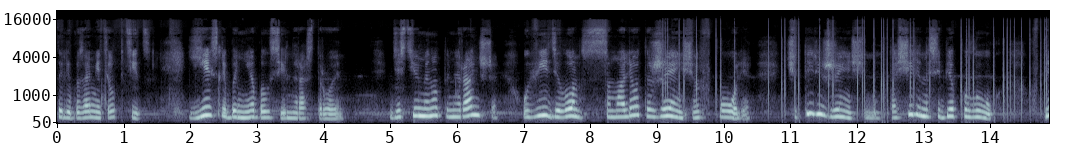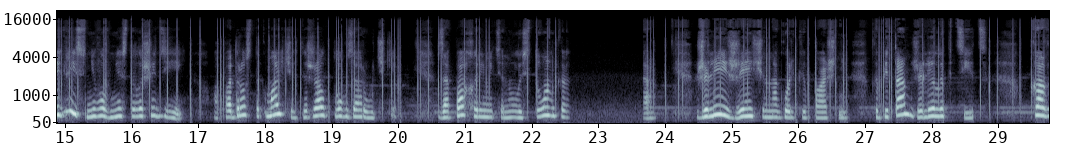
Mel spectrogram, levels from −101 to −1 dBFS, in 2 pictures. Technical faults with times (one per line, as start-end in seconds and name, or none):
9.09-29.77 train of clicks
22.25-22.53 short concealed packet loss
22.53-23.69 long network dropout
